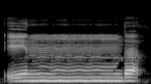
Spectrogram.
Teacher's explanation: Nah, ketika menyebutkan nah, tempelkan ujung lidah ke pangkal gigi atas. Inda, nah, seolah-olah samar antara n dan eng ya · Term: disamarkan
